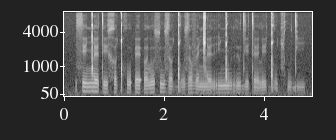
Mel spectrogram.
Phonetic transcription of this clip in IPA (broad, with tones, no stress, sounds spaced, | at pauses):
s e˦ ŋ͡ǃ ɛ˦˨ t e˨ x ʌ˨ ǃʰ o˨ ʔ ɛ˨ ʔ ʌ˨ l o˦ s u˦ z ʌ˨ ɡ͡ǃ o˨ z ʌ˦ v ɛ˨ ŋ͡ǁ ɛ˨ r i˦ ŋ͡ǃ u˦ r ɯ˦ d e˨ t ɛ˨ l e˦ ɡ͡ǃ o˨ t͡ɕʰ u˨ d i˦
